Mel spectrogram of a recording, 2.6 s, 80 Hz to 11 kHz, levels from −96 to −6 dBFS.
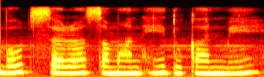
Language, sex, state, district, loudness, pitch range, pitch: Hindi, female, Arunachal Pradesh, Papum Pare, -12 LUFS, 260-280 Hz, 270 Hz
